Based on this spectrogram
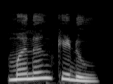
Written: ಮನಂಗಿಡು

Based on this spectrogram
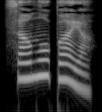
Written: ಸಾಮೋಪಾಯ

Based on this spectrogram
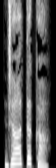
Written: ಜತಿಗೆ

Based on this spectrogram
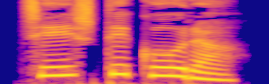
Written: ಚೇಷ್ಟೆಗಾರ

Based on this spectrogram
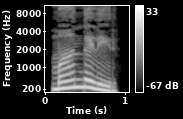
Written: ಮುಂತಳರ್

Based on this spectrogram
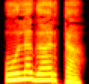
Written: ಓಲುಗಾರ್ತಿ

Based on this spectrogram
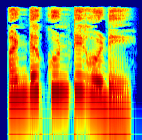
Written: ಅಡ್ಡಕುಂಟೆಹೊಡೆ

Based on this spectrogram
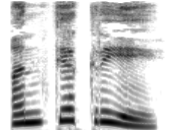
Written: ಅಂತ್ಯಕ್ರಿಯೆ

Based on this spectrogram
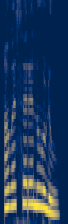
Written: ಅವಸರನೋಡು

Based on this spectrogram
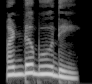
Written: ಅಡ್ಡಬೂದಿ

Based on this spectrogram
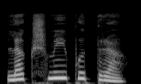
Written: ಲಕ್ಷ್ಮೀಪುತ್ರ

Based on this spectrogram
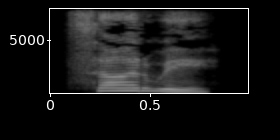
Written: ಸರ್ವೆ

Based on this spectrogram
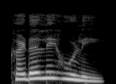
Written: ಕಡಲೆಹುಳಿ

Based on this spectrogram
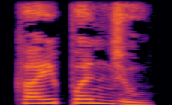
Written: ಕಪಿಂಜ

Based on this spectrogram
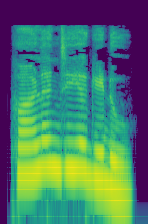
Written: ಕಾಳಂಜಿಯಗಿಡು

